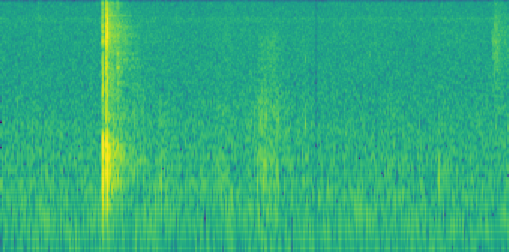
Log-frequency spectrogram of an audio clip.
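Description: Scissors snipping through a tied-off bundle of curly wig hair: one sharp snip about a second in, then quiet room tone.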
